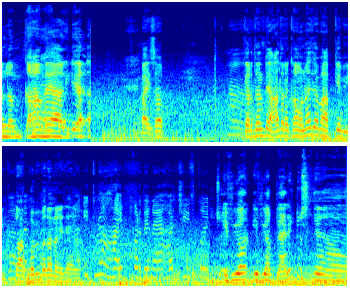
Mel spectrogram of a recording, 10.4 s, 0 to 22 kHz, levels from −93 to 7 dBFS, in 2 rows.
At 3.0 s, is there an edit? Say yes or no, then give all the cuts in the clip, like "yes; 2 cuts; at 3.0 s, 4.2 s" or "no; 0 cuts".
no; 2 cuts; at 1.4 s, 8.3 s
